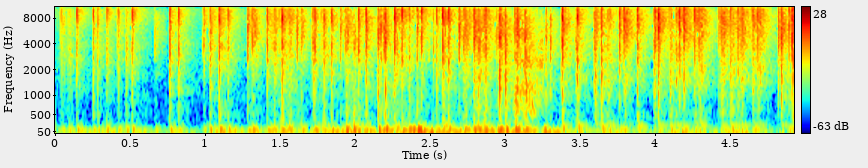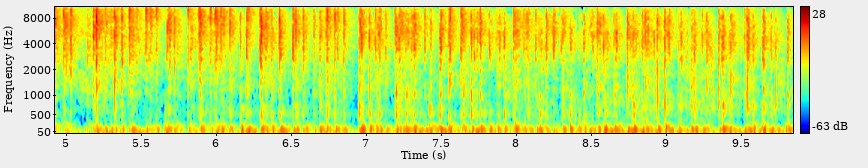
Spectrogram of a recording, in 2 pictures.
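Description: Long nails on both hands tap fast across a thin white plastic cutting board with green edges, lying flat on a cork trivet. A steady, dense patter of short, dry clicks with bright edges runs over a strong low thump for the whole clip, pausing briefly only a couple of times.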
